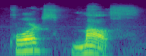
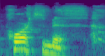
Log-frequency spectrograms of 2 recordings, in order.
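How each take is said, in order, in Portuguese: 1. A última sílaba é dita por completo, como mouth. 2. A última sílaba é cuspida com força. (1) "para nós, Portsmouth. M O U T H, Mouth" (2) "o pessoal de New Hampshire... pronuncia Portsmouth. Quase cuspindo em você"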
